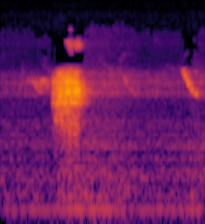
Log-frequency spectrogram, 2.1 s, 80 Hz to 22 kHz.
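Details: Great blue heron chick on the nest at Sapsucker Woods, Ithaca, NY, 15:42 on 21 May 2013, sleepy after feedings by both parents, gives one harsh, raspy third-second squawk, then a faint, thin, falling note; low hum.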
